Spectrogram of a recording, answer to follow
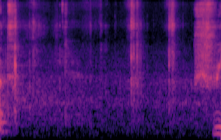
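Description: Deck of tarot cards being shuffled by hand, overhand: faint rustling of the cards, with a few short snaps of cards in the second half.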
